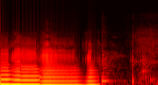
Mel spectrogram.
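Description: A bass clarinet through a pickup with an impulse response on a Quad Cortex plays a sustained low reed tone with rich harmonics, a held note that shifts pitch once, then a short fading tail and a faint click.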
